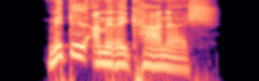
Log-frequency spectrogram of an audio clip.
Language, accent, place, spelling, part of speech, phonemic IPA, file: German, Germany, Berlin, mittelamerikanisch, adjective, /ˈmɪtl̩ʔameʁiˌkaːnɪʃ/, De-mittelamerikanisch.ogg
- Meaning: Central American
